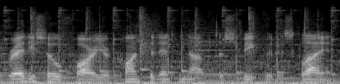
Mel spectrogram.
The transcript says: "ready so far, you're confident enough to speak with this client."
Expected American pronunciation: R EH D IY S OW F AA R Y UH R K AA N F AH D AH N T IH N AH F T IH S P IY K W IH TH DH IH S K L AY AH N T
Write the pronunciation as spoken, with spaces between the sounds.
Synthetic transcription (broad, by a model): R EH D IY S OW F AA R Y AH R K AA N F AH D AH N T IH N AH F T IH S P IY K W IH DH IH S K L AY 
